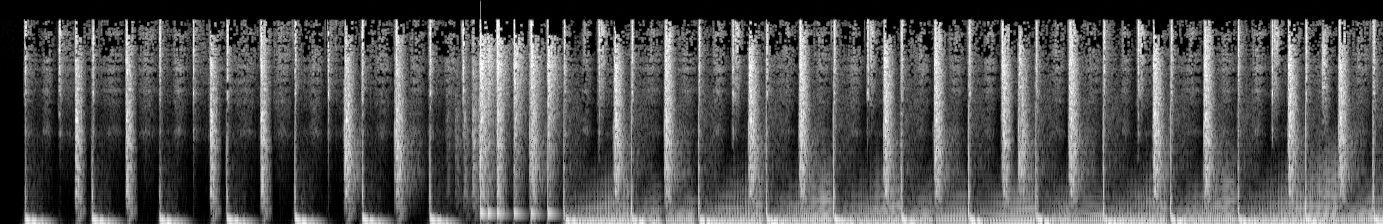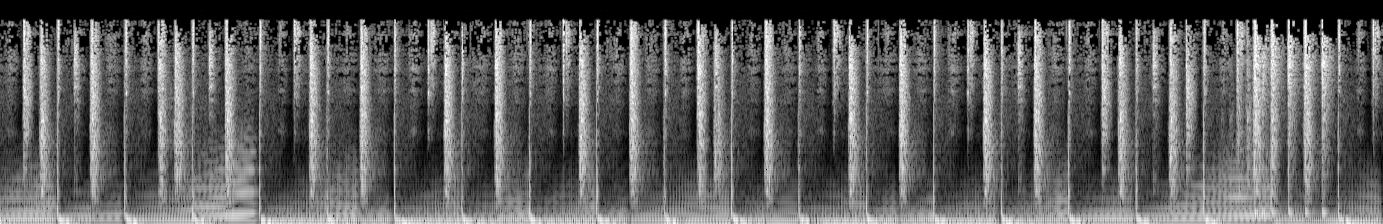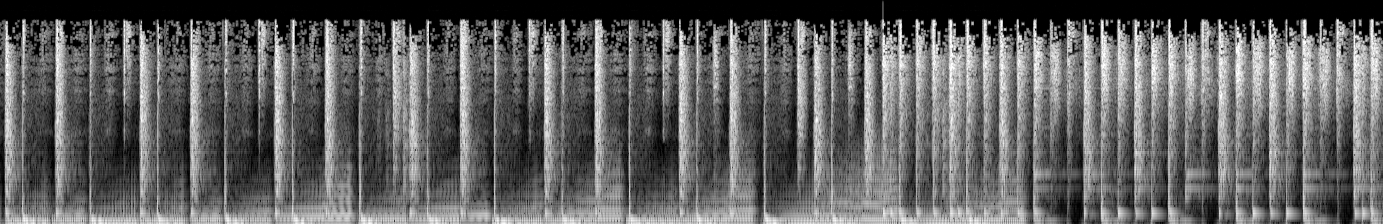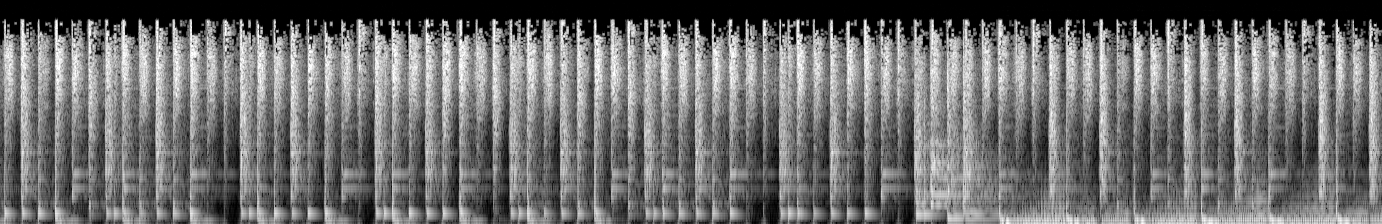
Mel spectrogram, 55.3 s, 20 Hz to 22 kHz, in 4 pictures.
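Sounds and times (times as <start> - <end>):
percussion: 0.0 - 55.3
bass: 5.6 - 38.0, 51.2 - 55.3.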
